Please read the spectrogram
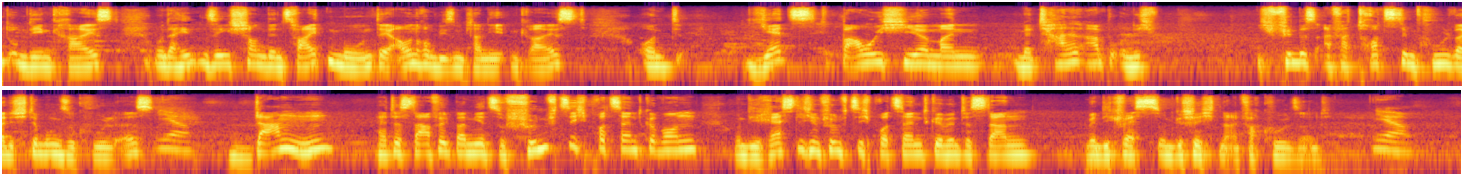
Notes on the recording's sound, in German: Zumindest Letzteres brachte nun die gamescom 2023 in Köln. Im Live-Talk von der Messe.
